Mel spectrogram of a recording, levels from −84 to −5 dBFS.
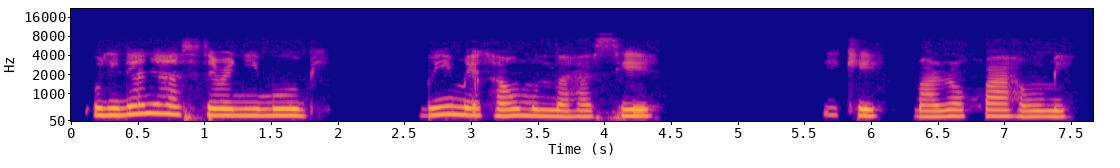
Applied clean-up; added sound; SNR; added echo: none; none; none; none.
